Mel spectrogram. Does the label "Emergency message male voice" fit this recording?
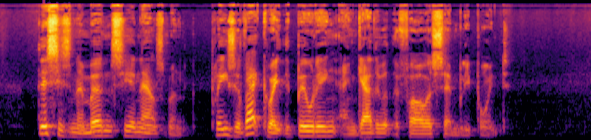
Yes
